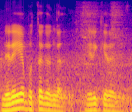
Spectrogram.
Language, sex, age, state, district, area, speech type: Tamil, male, 45-60, Tamil Nadu, Tiruvannamalai, rural, spontaneous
